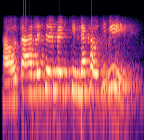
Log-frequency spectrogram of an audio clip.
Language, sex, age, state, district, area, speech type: Odia, female, 45-60, Odisha, Angul, rural, conversation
